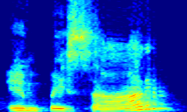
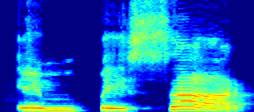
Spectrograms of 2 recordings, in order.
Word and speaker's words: empezar: So that's why, because we say empezar, we don't say empezar, we say empezar, even though the accent of that word resides over that sar syllable, okay, within the stem, the one that has more strength, it's pez, or pez.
